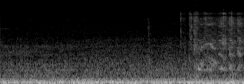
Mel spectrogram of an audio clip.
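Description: A 2003 Ford Excursion diesel engine cranks and catches, a low rumbling churn near and steady that firms into a running clatter toward the end, with no voices.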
